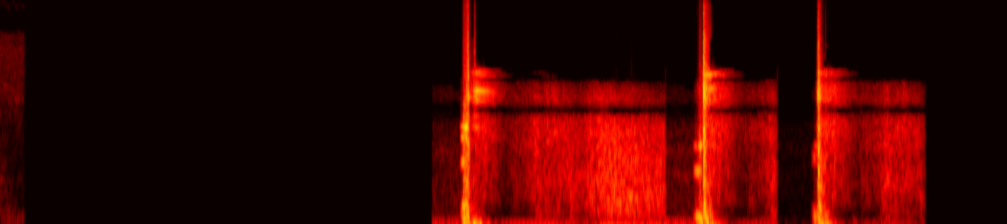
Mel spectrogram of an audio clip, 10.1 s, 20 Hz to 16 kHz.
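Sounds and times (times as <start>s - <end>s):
revolver shots: 6.9s - 8.6s.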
